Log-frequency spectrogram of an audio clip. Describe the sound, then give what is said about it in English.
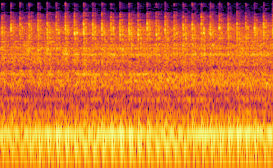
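A tractor engine runs steadily at a low, chugging idle as it is used to plow a charred field, its rhythmic rumble continuous with a faint rattling vibration throughout. “The next morning, Sam got on his tractor and plowed the charred field.”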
